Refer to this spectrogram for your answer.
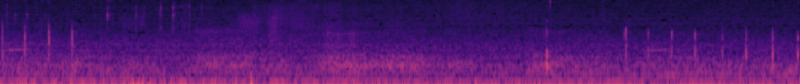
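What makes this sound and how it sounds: A slim, partly filled glass rollerball perfume vial with a metal cap, held horizontally in both hands, is tapped with long nails. Short, bright ticks sound in quick, irregular bursts over a steady low hum, with a few scratchy passes in between.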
